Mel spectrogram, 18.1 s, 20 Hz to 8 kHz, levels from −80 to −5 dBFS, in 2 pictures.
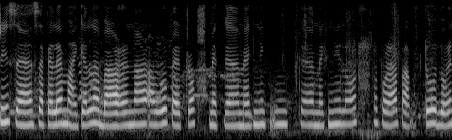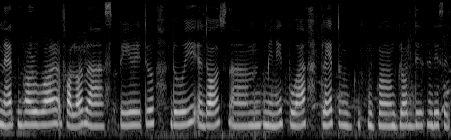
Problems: none marked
